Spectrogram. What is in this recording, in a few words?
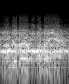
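Russian speech, Ka-50 Wingman; target hit; DCS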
